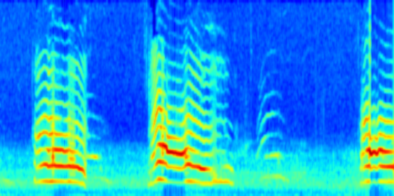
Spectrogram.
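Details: One of eleven basket kittens, mostly ginger with one white, meows for attention: three loud, clear, harmonic meows, the first two long and flat-topped with a falling tail, the last cut short.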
